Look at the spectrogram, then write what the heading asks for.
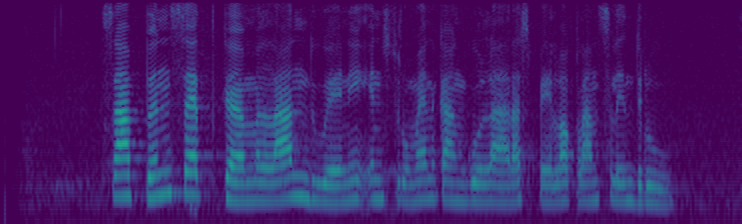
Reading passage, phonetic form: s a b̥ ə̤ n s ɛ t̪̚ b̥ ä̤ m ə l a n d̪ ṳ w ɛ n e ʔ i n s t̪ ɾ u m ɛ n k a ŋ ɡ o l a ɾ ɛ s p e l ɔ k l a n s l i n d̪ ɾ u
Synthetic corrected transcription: s a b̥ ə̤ n s ɛ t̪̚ ɡ̥ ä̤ m ə l a n d̪ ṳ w ɛ n e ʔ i n s t̪ ɾ u m ɛ n k a ŋ ɡ o l a ɾ a s p e l ɔ k l a n s l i n d̪ ɾ u

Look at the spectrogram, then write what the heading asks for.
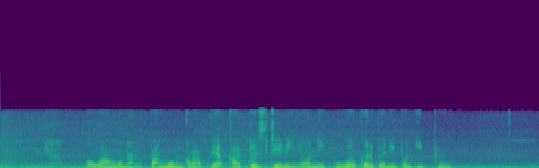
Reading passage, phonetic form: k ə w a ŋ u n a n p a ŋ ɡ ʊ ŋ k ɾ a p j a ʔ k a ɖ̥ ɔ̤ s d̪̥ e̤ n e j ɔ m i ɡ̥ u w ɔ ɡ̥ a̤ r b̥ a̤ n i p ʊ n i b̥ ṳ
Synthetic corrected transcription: p ə w a ŋ u n a n p a ŋ ɡ ʊ ŋ k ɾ a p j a ʔ k a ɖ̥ ɔ̤ s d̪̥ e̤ n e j ɔ n i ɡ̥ u w ɔ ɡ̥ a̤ r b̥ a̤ n i p ʊ n i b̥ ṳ

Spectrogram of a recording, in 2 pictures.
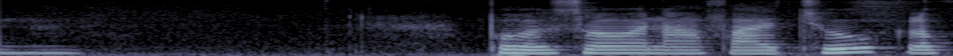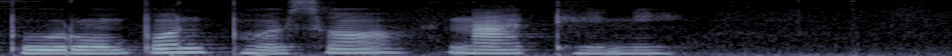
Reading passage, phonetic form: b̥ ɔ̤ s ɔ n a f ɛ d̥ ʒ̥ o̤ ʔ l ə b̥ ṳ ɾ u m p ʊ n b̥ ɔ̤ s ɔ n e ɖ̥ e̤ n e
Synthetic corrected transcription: b̥ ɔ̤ s ɔ n a f a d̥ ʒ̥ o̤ k l ə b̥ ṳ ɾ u m p ʊ n b̥ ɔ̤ s ɔ n a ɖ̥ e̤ n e

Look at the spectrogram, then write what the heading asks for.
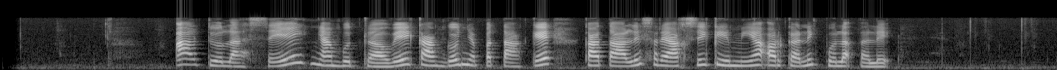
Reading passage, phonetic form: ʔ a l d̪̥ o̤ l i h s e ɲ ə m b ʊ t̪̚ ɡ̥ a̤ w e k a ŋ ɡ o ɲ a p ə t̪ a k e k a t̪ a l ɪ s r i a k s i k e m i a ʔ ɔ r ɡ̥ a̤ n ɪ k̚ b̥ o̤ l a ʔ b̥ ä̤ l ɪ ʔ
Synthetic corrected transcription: ʔ a l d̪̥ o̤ l a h s e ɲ a m b ʊ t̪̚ ɡ̥ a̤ w e k a ŋ ɡ o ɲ ə p ə t̪ a k e k a t̪ a l ɪ s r e a k s i k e m i a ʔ ɔ r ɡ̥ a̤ n ɪ k̚ b̥ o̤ l a ʔ b̥ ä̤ l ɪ ʔ

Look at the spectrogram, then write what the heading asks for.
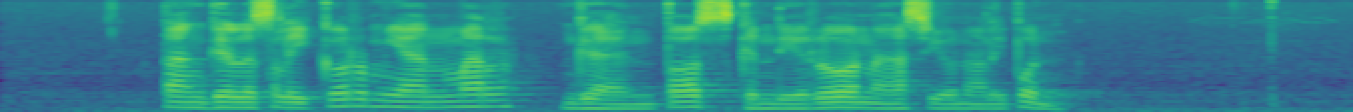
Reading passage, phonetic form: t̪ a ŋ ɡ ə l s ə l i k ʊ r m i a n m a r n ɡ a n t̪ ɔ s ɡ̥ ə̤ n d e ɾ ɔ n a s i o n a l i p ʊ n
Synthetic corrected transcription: t̪ a ŋ ɡ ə l s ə l i k ʊ r m i a n m a r ŋ ɡ a n t̪ ɔ s ɡ̥ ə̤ n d e ɾ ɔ n a s i o n a l i p ʊ n

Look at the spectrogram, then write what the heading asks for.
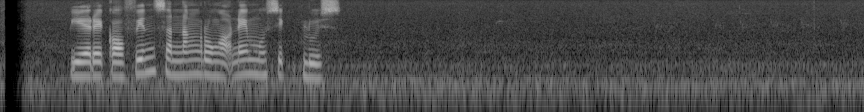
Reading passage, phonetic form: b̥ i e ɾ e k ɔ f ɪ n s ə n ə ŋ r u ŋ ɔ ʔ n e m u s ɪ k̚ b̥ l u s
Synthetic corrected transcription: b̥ i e ɾ e k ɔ f ɪ n s ə n ə ŋ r u ŋ ɔ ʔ n e m u s ɪ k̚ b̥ l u s

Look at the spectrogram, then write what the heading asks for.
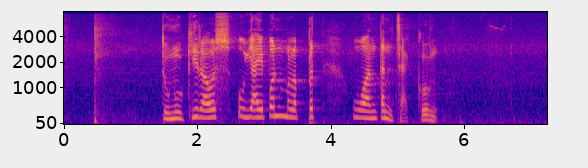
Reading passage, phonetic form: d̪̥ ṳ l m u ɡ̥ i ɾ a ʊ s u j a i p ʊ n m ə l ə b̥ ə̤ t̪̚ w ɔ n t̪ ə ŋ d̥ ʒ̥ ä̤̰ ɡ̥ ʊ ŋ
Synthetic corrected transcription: d̪̥ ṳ m u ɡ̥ i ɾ a ʊ s u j a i p ʊ n m ə l ə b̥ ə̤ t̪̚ w ɔ n t̪ ə n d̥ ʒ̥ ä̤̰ ɡ̥ ʊ ŋ

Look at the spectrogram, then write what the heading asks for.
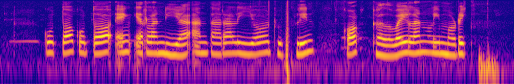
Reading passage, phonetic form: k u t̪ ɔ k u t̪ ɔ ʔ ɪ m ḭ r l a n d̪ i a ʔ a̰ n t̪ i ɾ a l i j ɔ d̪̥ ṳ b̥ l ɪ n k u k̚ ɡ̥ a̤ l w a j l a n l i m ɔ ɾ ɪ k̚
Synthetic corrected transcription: k u t̪ ɔ k u t̪ ɔ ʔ ɪ ŋ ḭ r l a n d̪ i a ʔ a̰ n t̪ a ɾ a l i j ɔ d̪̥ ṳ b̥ l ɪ n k ɔ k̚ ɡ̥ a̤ l w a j l a n l i m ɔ ɾ ɪ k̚

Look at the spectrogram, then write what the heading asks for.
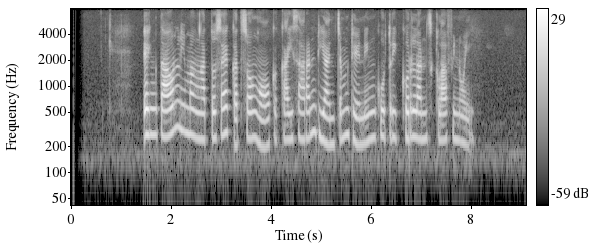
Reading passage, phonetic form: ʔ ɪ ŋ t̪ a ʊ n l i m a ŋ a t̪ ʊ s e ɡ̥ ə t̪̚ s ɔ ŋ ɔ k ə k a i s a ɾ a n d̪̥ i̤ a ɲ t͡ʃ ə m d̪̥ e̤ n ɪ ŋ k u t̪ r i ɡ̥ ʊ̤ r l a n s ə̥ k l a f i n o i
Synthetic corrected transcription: ʔ ɪ ŋ t̪ a ʊ n l i m a ŋ a t̪ ʊ s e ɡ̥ ə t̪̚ s ɔ ŋ ɔ k ə k a i s a ɾ a n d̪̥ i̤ a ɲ t͡ʃ ə m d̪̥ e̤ n ɪ ŋ k u t̪ ɾ i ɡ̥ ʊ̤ r l a n s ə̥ k l a f i n o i

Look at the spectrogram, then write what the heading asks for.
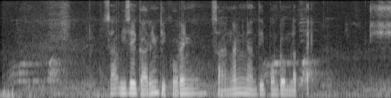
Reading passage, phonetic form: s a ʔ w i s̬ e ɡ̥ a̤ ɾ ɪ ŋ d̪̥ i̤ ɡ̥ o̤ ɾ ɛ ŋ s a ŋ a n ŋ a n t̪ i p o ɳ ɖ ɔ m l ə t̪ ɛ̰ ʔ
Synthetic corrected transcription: s a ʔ w i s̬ e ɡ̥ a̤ ɾ ɪ ŋ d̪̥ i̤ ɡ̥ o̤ ɾ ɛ ŋ s a ŋ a n ŋ a n t̪ i p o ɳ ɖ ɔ m l ə t̪ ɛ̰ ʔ

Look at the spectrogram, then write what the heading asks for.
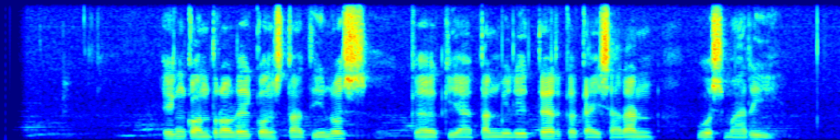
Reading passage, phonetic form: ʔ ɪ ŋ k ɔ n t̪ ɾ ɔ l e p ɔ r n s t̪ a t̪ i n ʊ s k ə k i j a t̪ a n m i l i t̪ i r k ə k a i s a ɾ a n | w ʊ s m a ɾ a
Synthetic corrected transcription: ʔ ɪ ŋ k ɔ n t̪ ɾ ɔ l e k ɔ n s t̪ a t̪ i n ʊ s k ə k i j a t̪ a n m i l i t̪ ɛ r k ə k a i s a ɾ a n | w ʊ s m a ɾ i

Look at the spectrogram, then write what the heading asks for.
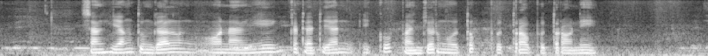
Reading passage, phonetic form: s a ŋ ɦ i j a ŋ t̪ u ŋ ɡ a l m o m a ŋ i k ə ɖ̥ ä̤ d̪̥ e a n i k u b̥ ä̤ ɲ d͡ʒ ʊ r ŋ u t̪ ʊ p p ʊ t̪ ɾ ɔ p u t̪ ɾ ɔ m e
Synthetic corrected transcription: s a ŋ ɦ i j a ŋ t̪ u ŋ ɡ a l ŋ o n a ŋ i k ə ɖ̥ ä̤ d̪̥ e a n i k u b̥ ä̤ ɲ d͡ʒ ʊ r ŋ u t̪ ʊ p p u t̪ ɾ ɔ p u t̪ ɾ ɔ n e

